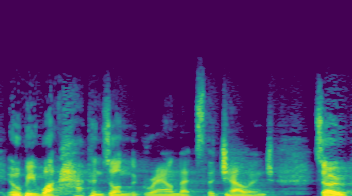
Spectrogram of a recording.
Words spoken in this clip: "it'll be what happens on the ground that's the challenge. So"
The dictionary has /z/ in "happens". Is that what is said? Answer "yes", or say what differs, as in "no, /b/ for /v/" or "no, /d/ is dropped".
yes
